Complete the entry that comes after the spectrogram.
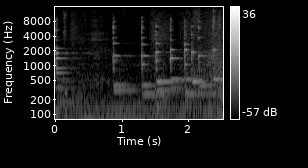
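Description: A mobile phone rings with a quiet, melodic ringtone, a sequence of bright stepping notes starting about a second in and continuing to the end, with no talking over it.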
